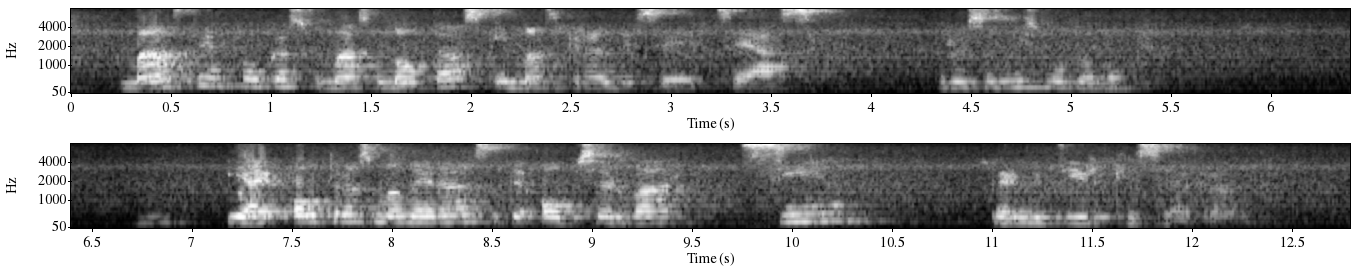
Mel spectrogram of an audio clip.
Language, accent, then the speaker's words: Spanish; New York, United States; Yo, perdona, pero soy de Nueva York y pueden decir cualquier otra cosa.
